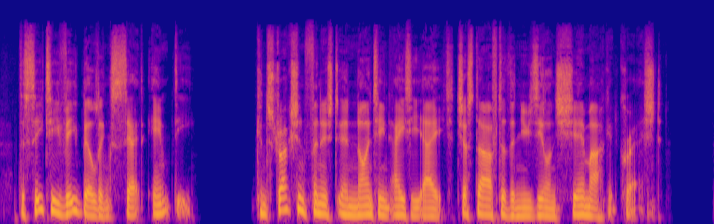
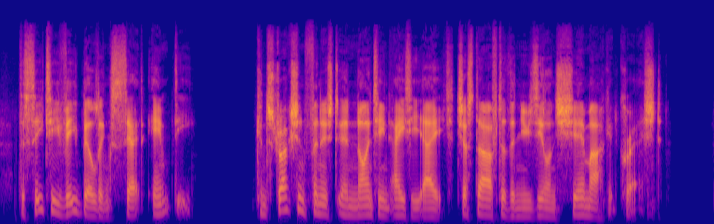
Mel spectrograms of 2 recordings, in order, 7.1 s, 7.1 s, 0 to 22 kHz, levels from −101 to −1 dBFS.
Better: first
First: none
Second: thin; very; fading below 750 Hz

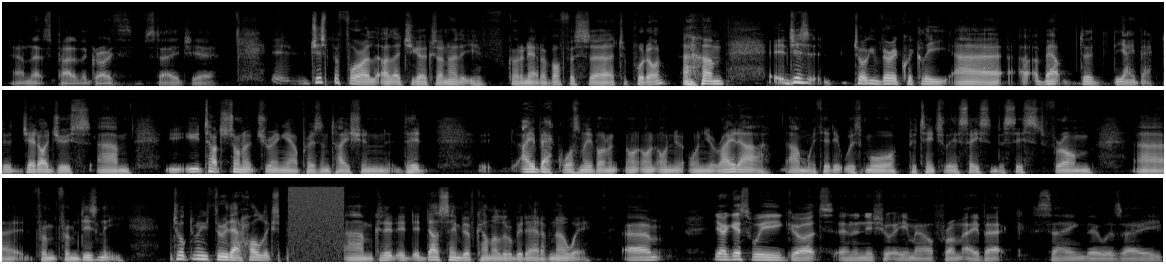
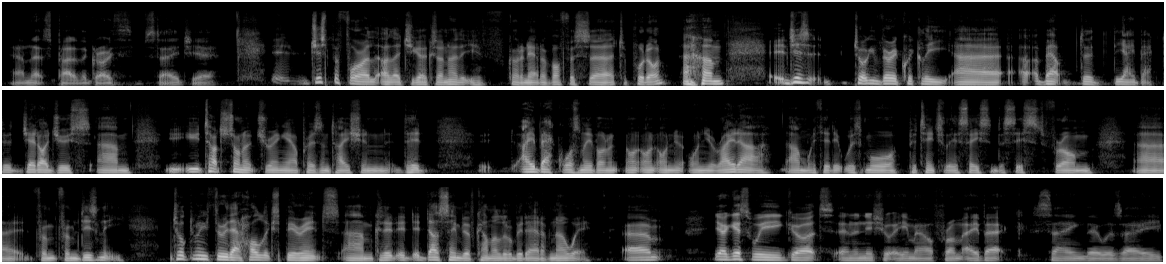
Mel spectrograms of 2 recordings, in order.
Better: second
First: audio cutting out; filled with static; at 26 s for 0.5 s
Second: none

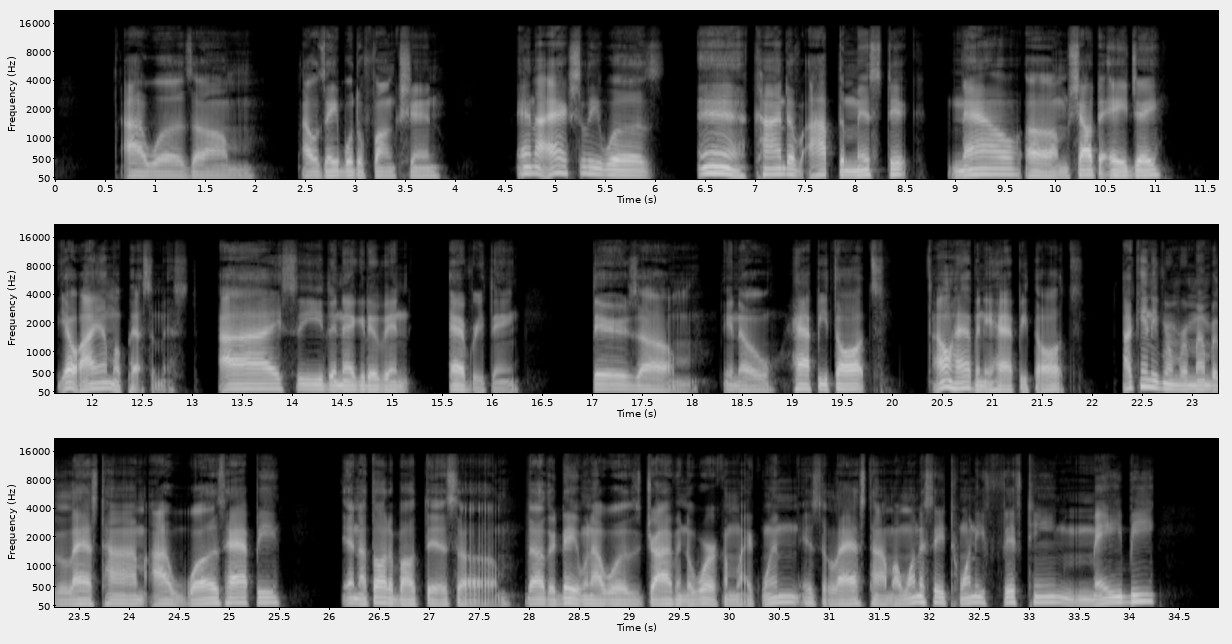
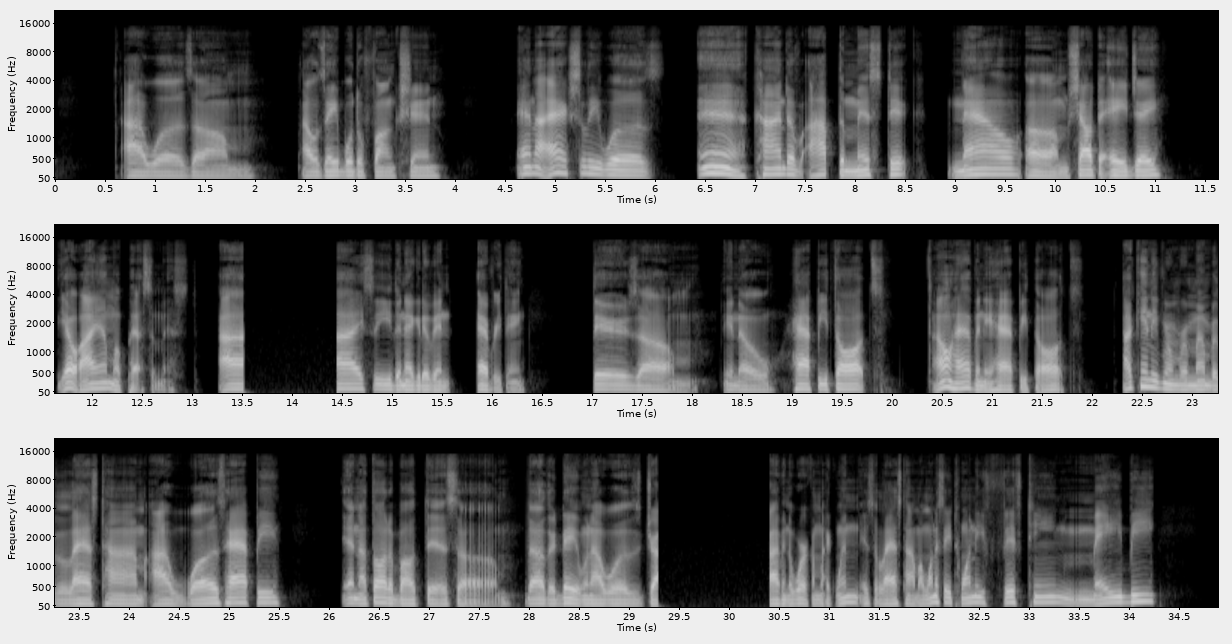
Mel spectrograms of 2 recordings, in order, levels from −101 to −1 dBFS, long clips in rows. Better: first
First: none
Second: audio freezing; at 14 s for 1 s and at 29 s for 1 s

